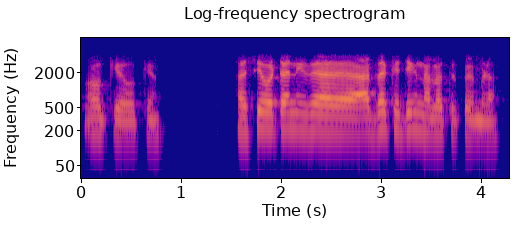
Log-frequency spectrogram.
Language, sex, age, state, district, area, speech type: Kannada, female, 30-45, Karnataka, Uttara Kannada, rural, conversation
